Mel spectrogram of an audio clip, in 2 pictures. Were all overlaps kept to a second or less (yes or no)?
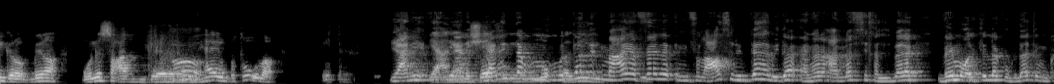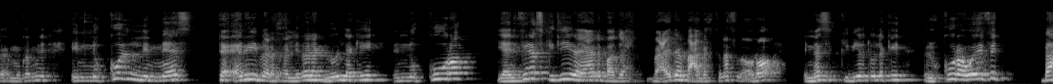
no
